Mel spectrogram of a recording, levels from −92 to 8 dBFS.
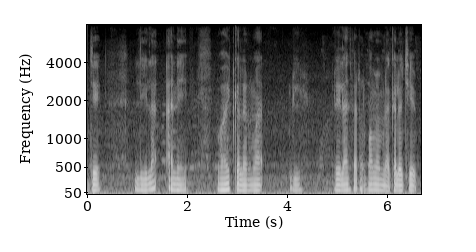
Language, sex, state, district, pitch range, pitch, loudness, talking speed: Gujarati, male, Gujarat, Valsad, 95-110 Hz, 100 Hz, -17 LUFS, 105 wpm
